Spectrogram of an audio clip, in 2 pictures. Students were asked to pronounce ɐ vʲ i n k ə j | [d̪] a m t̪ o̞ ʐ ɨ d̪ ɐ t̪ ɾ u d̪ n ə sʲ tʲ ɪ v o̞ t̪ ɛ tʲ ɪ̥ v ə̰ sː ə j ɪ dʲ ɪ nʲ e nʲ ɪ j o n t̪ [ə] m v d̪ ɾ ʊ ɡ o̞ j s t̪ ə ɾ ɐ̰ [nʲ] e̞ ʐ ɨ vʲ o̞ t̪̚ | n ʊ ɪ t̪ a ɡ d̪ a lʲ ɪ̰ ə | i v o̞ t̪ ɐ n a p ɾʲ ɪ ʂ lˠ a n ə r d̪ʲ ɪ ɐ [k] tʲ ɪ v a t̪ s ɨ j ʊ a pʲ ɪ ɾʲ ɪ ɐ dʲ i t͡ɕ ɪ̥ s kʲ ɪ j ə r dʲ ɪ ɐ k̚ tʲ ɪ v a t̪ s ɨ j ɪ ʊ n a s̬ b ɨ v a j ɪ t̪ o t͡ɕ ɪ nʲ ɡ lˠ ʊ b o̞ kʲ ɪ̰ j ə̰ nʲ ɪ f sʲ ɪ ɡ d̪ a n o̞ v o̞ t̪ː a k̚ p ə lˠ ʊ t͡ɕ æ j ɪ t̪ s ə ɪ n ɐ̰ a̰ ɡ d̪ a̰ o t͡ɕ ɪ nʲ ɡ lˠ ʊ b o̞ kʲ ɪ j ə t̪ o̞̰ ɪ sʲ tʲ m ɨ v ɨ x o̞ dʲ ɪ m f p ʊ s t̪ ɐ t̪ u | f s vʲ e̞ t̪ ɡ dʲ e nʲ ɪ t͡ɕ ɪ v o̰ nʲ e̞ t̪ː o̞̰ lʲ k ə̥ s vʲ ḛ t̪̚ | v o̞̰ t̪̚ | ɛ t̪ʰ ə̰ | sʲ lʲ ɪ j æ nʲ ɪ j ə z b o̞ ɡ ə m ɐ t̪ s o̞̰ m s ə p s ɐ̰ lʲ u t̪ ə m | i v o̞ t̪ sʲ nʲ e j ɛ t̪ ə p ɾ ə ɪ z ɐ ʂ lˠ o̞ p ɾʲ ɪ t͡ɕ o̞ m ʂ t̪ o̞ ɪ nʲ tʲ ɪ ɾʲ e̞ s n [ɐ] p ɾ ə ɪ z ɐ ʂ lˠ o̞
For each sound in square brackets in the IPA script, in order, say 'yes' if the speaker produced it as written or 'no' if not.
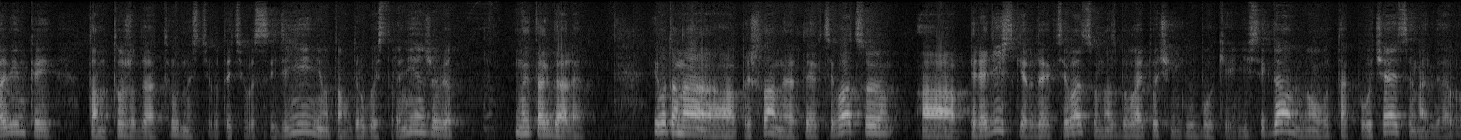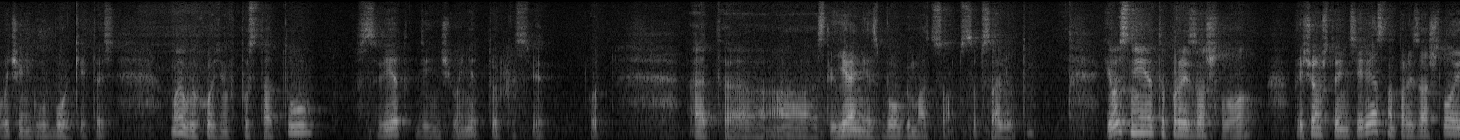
no, no, yes, yes, no

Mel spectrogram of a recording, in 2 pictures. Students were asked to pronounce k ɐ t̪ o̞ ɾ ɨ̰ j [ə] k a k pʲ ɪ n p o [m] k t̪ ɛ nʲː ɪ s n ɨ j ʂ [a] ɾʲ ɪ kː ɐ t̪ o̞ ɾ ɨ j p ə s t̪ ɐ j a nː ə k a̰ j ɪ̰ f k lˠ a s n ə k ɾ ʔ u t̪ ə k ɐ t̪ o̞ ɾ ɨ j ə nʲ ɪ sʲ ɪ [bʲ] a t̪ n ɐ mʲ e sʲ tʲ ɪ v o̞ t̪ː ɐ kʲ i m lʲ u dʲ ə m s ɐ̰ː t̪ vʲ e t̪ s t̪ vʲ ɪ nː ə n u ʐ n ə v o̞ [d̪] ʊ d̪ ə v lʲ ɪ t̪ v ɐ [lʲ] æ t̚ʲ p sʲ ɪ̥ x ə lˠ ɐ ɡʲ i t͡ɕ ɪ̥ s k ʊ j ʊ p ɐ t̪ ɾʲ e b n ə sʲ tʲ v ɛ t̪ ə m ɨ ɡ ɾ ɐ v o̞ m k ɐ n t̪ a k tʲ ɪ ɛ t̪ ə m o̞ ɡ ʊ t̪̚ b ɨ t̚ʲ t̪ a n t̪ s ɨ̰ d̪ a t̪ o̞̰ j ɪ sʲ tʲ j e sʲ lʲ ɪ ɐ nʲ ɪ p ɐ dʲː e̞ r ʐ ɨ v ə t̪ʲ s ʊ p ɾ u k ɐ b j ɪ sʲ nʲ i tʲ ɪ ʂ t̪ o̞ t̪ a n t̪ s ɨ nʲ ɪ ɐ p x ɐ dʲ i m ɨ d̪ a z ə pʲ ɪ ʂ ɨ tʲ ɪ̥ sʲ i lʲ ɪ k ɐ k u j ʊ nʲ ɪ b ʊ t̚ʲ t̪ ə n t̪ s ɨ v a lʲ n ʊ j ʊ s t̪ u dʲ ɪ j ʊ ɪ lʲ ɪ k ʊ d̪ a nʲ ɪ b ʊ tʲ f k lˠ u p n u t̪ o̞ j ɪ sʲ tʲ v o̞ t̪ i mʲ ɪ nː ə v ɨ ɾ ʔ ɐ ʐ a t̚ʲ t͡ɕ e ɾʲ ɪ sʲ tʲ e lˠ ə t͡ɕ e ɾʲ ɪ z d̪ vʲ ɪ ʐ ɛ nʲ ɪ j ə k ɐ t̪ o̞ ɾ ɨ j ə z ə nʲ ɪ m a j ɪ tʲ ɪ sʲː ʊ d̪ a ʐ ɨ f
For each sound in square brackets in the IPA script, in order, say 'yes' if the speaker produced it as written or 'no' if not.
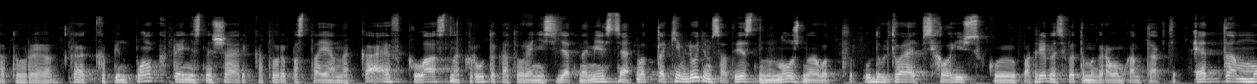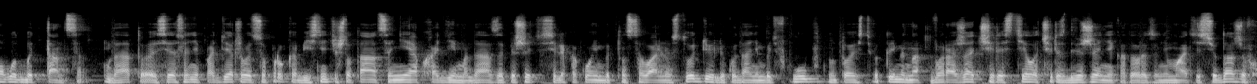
yes, no, yes, no, no, no

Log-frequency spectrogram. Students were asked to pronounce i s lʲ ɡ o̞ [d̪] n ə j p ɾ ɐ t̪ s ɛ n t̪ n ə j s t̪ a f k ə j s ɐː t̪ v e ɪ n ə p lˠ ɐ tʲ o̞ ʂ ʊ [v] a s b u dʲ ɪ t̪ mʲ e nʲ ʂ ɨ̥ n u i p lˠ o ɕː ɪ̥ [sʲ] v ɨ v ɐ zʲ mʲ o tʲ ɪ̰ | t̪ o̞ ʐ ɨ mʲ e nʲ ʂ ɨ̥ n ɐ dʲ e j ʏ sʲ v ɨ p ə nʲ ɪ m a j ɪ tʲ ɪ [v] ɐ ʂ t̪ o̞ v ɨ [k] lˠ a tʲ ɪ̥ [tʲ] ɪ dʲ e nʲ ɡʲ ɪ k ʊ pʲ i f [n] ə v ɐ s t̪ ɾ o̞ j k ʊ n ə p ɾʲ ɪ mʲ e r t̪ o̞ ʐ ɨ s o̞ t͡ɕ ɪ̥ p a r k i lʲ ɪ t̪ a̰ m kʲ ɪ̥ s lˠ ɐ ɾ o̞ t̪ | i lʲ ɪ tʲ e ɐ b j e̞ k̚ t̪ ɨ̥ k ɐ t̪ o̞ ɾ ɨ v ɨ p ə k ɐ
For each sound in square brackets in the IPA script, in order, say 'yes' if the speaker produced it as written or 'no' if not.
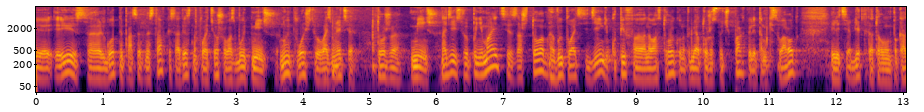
no, yes, no, no, no, yes, yes

